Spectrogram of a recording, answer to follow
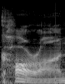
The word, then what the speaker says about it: Charon: Meeting up with Charon, and yes, I pronounce it that way because I don't think the Ferryman of the Dead should be compared to a lady in a bad haircut that wants to speak to my manager.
